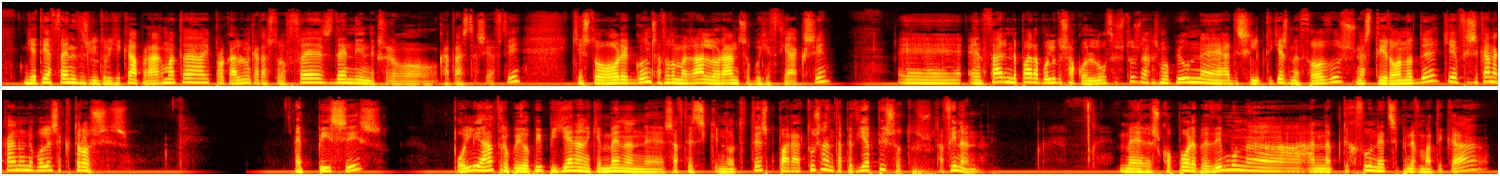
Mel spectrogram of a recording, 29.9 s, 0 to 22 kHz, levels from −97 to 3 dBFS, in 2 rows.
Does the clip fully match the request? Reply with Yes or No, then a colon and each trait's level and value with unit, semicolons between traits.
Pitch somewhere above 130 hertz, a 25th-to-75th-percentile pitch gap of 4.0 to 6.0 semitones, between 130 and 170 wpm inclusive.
Yes: medium, 140 Hz; wide, 5.6 semitones; average, 140 wpm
